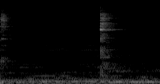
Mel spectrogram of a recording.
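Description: A single bright clink of beer glasses touching in a toast, sharp and brief, rising out of a low, steady background hum with no one talking.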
